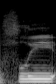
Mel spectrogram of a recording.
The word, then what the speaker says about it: Flea: And then not to mention the song called a plea rhymes with his name. So flee a plea.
